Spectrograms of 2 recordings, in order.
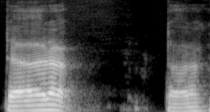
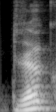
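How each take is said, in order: First: टरक in two beats, "ta-rak"; split tr cluster. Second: Said in the usual way. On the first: Shown as a demonstration. Teacher showing the wrong form, टरक said as "ta-rak". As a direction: put a vowel between t and r in टरक. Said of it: "नहीं होता है". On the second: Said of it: "ट्रक होता है".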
